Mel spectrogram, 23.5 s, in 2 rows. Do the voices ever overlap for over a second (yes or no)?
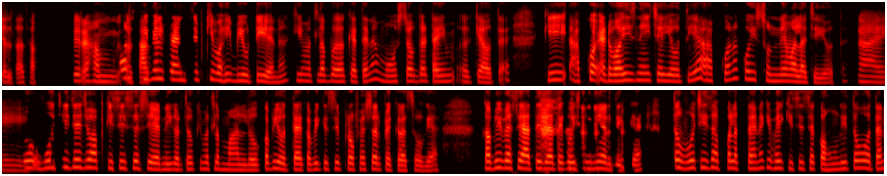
no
